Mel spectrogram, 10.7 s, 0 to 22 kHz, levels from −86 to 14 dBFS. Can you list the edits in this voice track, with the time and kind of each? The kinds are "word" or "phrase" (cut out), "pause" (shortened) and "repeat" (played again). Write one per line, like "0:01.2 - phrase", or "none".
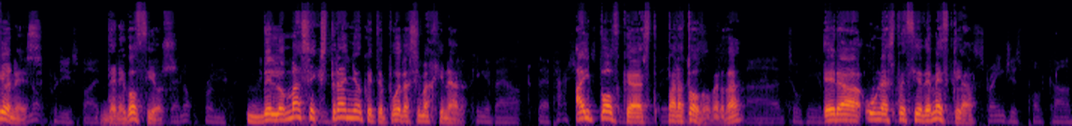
none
